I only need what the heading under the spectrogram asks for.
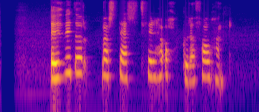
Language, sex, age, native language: Icelandic, female, 20-29, Icelandic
